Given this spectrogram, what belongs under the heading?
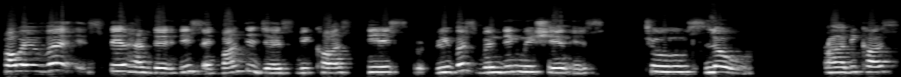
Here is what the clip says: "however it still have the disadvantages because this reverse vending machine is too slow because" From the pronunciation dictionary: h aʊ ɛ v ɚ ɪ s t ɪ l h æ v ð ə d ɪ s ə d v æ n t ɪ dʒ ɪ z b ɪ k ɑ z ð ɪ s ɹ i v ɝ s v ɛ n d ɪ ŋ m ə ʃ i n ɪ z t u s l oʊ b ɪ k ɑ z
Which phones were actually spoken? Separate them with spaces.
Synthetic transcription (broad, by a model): h aʊ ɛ v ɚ ɪ s t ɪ l h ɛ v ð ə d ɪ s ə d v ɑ n t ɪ dʒ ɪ s b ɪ k ɑ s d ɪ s ɹ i v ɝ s b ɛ n d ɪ ŋ m ə ʃ i n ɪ s t u s l oʊ b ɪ k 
